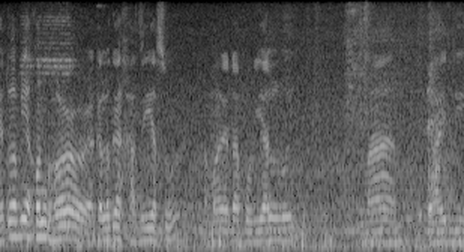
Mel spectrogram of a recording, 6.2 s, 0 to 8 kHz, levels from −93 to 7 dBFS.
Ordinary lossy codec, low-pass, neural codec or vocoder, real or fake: none; none; none; real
